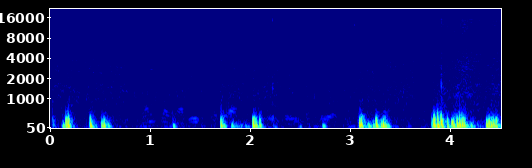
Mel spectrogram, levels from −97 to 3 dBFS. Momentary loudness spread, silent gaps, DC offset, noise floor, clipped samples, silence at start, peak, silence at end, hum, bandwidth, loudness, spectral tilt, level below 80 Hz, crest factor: 13 LU; none; under 0.1%; -85 dBFS; under 0.1%; 0.15 s; -26 dBFS; 0 s; none; 4.8 kHz; -47 LUFS; -11 dB/octave; -60 dBFS; 22 dB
